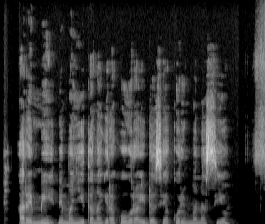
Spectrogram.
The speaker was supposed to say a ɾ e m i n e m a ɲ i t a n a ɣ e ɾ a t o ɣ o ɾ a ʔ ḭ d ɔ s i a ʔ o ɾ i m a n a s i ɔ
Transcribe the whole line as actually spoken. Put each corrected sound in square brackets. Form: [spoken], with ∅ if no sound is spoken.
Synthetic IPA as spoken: a ɾ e m i n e m a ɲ i t a n a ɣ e ɾ a [k] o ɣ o ɾ a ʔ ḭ d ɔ s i a [k] o ɾ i m a n a s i ɔ

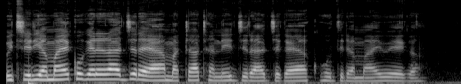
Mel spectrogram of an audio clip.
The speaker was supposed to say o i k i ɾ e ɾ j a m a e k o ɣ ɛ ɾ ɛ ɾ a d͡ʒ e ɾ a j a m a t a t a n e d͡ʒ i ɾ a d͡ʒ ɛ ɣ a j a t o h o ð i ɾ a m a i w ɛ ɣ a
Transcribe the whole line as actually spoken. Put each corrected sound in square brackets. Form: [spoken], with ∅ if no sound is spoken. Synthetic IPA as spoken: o i [t] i ɾ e ɾ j a m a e k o ɣ ɛ ɾ ɛ ɾ a d͡ʒ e ɾ a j a m a t a t a n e d͡ʒ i ɾ a d͡ʒ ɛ ɣ a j a [k] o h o ð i ɾ a m a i w ɛ ɣ a

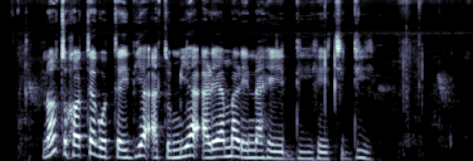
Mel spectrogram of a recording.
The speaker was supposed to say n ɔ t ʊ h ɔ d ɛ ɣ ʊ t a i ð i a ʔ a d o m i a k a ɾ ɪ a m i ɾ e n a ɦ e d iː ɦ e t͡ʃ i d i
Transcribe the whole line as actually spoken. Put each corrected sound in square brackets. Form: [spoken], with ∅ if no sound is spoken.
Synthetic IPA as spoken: n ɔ t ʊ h ɔ [t] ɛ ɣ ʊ t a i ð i a ʔ a [t] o m i a [ʔ] a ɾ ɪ a m [a] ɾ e n a ɦ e d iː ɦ e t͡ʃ i d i

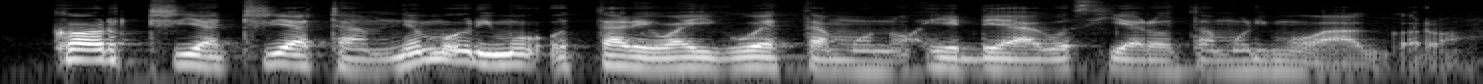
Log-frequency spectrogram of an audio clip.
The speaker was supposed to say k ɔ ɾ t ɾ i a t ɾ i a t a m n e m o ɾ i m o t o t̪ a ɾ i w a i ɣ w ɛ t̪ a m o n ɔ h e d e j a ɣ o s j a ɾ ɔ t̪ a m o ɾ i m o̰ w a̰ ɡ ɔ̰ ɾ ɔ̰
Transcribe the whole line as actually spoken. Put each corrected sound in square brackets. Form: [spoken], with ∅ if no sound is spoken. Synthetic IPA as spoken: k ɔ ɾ t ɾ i a t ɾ i a t a m n e m o ɾ i m o [ʔ] o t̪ a ɾ [e] w a i ɣ w ɛ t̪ a m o n ɔ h e d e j a ɣ o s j a ɾ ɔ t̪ a m o ɾ i m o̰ w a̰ ɡ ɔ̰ ɾ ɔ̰

